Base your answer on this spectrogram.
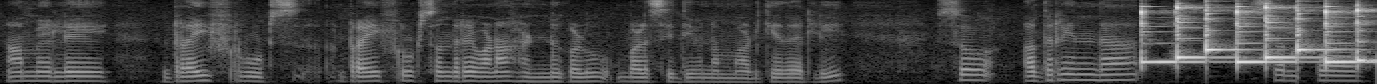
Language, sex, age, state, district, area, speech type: Kannada, female, 60+, Karnataka, Bidar, urban, spontaneous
